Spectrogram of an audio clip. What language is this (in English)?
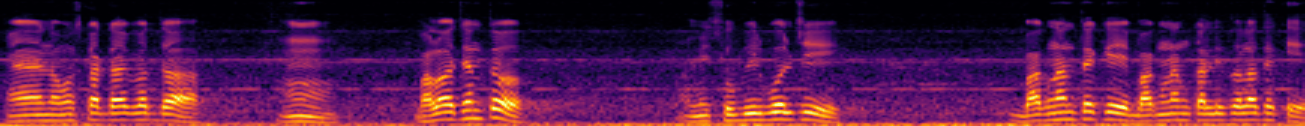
Bangla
